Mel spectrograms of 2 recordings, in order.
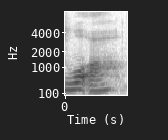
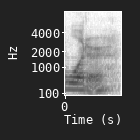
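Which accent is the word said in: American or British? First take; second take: British; American. First: The word is said in a British accent. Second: The word is said in an American accent. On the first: "But here is water" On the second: "American accent is probably water"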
